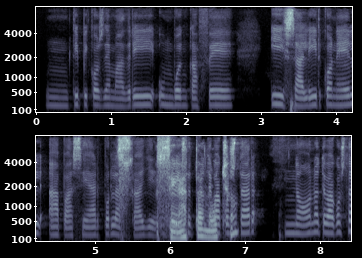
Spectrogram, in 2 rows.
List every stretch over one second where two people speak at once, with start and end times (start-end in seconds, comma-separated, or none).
5.3-6.9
